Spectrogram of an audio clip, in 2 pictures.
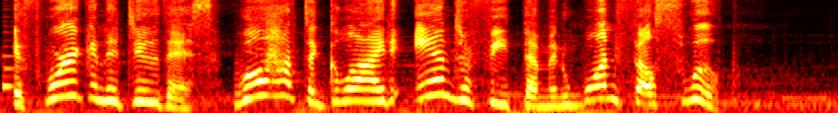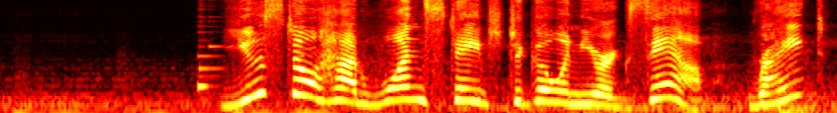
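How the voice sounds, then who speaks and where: A woman's voice: extremely high pitch, exaggerated voice. A woman voicing a peppy, eager young scout in a video game who takes charge, over game music. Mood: eager, upbeat. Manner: energetic, quick to take charge. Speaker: game character. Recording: game audio with music behind.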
